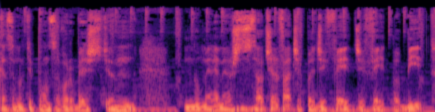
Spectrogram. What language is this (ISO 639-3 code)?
ron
